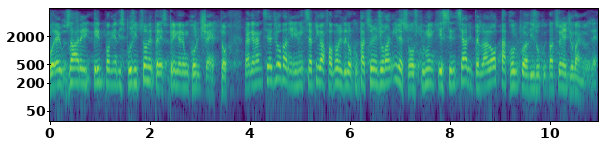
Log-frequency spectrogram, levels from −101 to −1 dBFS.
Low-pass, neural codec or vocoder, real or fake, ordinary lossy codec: 7.2 kHz; codec, 16 kHz, 1 kbps, FreqCodec, larger model; fake; none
